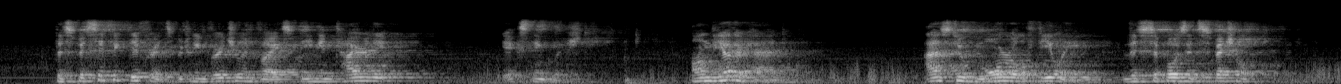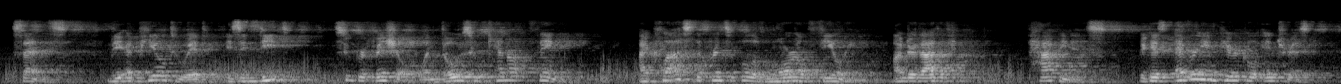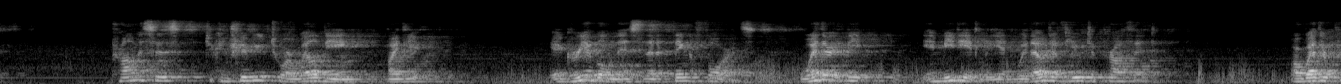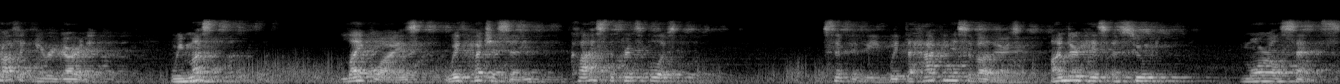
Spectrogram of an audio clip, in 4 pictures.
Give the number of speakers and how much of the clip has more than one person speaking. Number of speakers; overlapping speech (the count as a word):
one, no overlap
